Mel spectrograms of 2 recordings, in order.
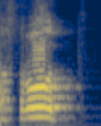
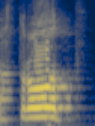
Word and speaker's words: स्रोत: अगर कोई, किसी ने सुना, जैसे मैंने बोला स्रोत, और किसी ने सुना स्त्रोत, तो वह स्त्रोत लिखेगा।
